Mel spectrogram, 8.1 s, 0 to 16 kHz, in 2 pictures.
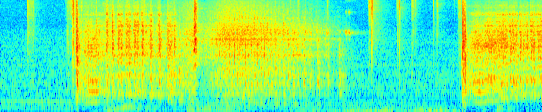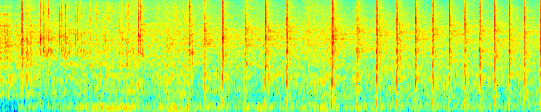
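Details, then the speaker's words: Abandoned Cadillac 331 V8, just bought, start attempt with borrowed plug wires and cleaned points: catches on cranking, fires briefly and fades, catches again, then sputters into uneven pops and dies; fuel pump suspected of not delivering fuel, not confirmed. "nope i don't think that fuel pump nope i don't think that fuel pump's doing its thing all right stop"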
